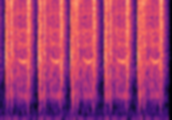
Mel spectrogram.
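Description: Camera shutter firing in a rapid burst, about three shots a second, with an even series of sharp clicks.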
